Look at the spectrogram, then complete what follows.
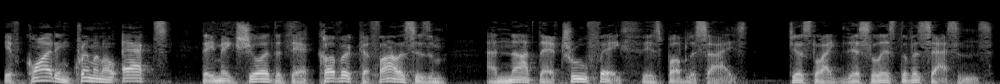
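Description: Male narrator as an eager, confident investigator in an audiobook, very deep and animated, emphatic delivery, lo-fi sound. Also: slightly rough, exaggerated voice. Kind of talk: audiobook character dialogue. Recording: dull lo-fi recording.

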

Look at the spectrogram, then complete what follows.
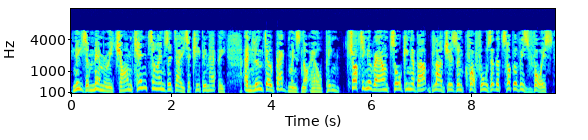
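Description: A man's voice: high-pitched, animated, normal speed, breathy edge, no echo, pitched above the performer's own voice. A man voicing an exhausted male ministry wizard who mutters weary complaints.

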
